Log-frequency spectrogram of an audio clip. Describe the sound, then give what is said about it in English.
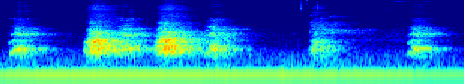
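Two dogs bark in short, sharp bursts, a quick pair then scattered single barks, fairly loud, over a steady low electrical hum. “We got tag team barking.”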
